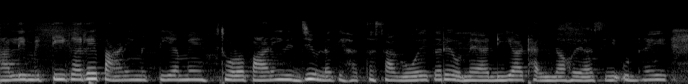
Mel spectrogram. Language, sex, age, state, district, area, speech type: Sindhi, female, 18-30, Gujarat, Junagadh, rural, spontaneous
